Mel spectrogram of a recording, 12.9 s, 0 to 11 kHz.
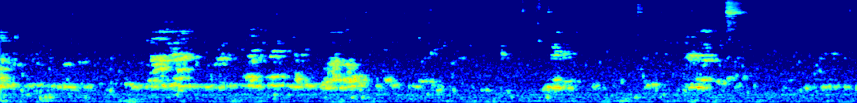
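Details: Cat at treat time, recorded 25 October 2023 at 1:12 am; a run of tonal, harmonic meows and chirps, some rising and falling, clustered over a few seconds, then isolated single calls later, over a steady indoor background hum.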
